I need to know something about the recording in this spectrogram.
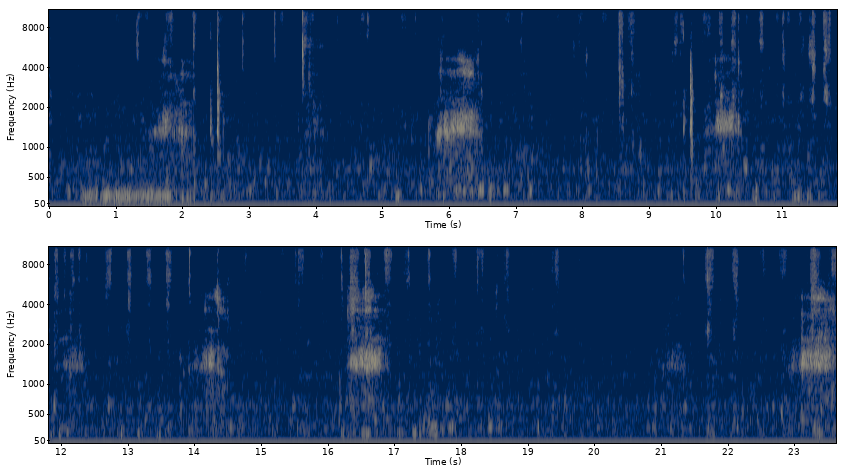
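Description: A paintbrush scratches and brushes softly on paper.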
